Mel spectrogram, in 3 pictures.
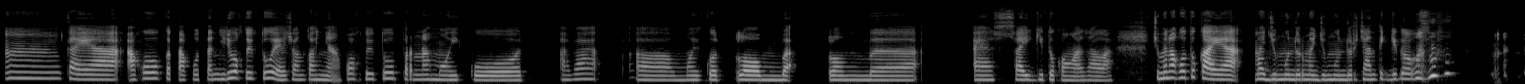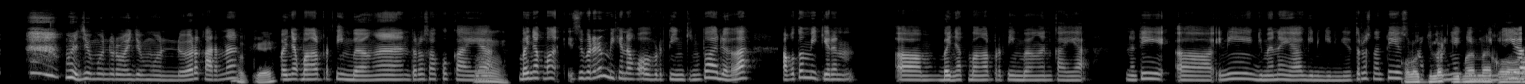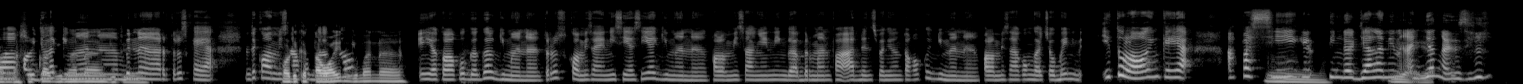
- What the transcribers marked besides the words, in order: laugh; in English: "overthinking"; laughing while speaking: "sih?"
- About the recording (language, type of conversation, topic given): Indonesian, podcast, Bagaimana kamu mengubah pikiran negatif menjadi motivasi?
